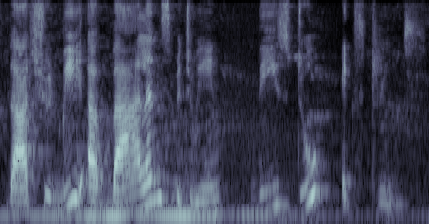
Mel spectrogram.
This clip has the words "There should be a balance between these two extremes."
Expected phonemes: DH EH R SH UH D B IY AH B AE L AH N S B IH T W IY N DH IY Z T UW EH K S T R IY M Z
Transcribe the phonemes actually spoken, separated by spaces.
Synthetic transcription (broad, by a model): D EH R SH UH D B IY AH B AE L AH N S B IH T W IY N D IY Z T UW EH K S T R IY M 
